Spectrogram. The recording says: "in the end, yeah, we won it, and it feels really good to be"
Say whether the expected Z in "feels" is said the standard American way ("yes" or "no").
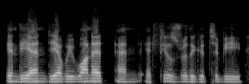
yes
